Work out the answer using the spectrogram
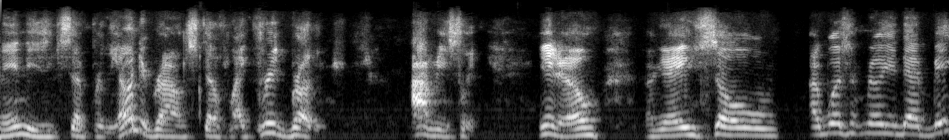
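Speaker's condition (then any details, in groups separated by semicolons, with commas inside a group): No condition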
